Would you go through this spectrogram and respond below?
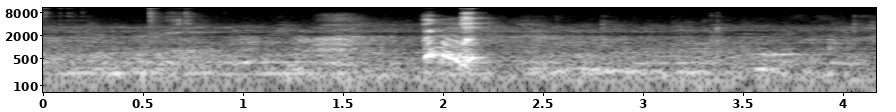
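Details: Hiccup challenge, real sound without water: a single sharp, abrupt hiccup against quiet room noise.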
